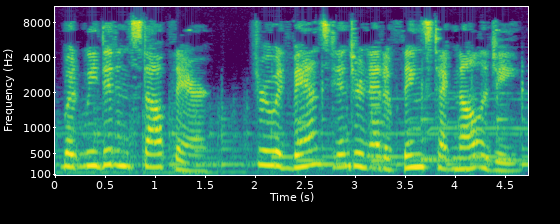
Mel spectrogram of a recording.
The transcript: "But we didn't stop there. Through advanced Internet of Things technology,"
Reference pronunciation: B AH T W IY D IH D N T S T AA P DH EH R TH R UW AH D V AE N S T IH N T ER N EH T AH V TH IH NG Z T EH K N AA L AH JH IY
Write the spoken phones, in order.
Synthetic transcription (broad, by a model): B AH T W IY D IH D N T S T AA P DH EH R TH R UW AH D V AE N S T IH N T ER N EH T AH V TH IH NG Z T EH K N AA L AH JH IY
